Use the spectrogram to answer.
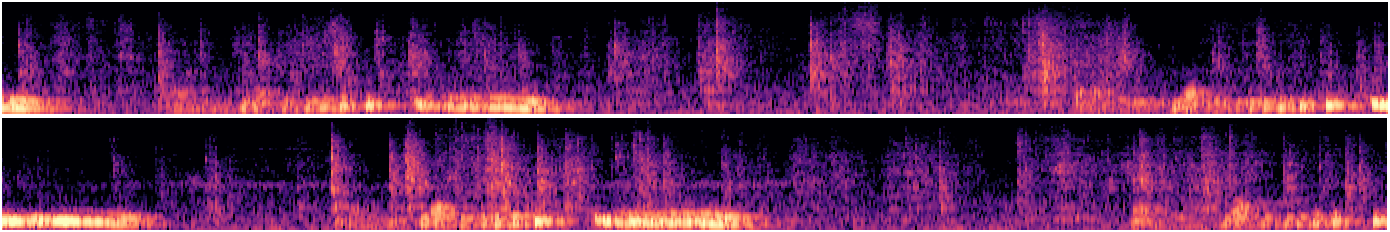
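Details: Dry pigeon cooing to threaten a wet pigeon that cannot fly after bathing, puffing itself up; low rolling coos in three bursts about every two to three seconds, with soft clicks and shuffling between them.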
